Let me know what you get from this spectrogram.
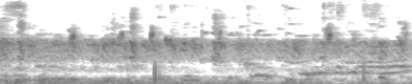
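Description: Faint chorus of many birds chirping, with short sharp calls throughout.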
